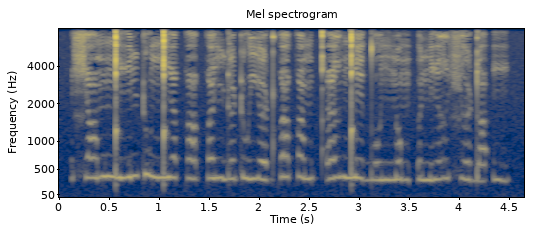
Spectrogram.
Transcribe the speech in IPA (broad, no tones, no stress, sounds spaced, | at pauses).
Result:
ɕ ɑ m ŋ͡ǃ i n ʈ u ŋ͡ǃ i q ɑ q y ɲ ɖ œ ʈ u j œ ɖ q y q œ m qʼ i ʁ ŋ͡ǃ e d̪ o ɲ n ɔ m ʔ ɵ n i ʁ ɕ ɵ ɖ ɑ ʔ i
